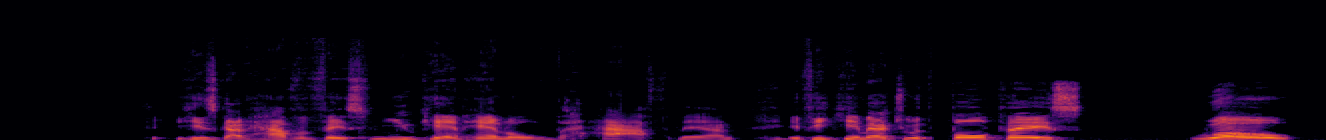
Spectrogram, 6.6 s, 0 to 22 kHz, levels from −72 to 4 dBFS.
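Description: Speech, and at 4.66 s, right after "came at you with", an 80 ms gap opens and the sound becomes duller to the end, with nothing above 9.2 kHz, a level shift of about 5 dB and fresh background noise about 45 dB down, likely an input switched to a poorer device.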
